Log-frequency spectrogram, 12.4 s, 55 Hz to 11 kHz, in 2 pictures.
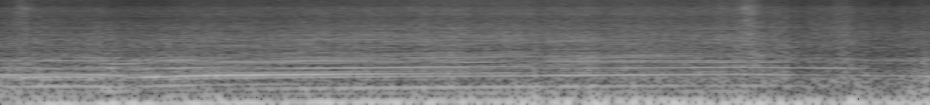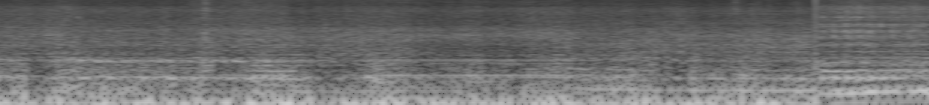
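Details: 1972 Chevelle Malibu 383 V8 after fitting Doug's 1 5/8 x 3" headers and Flowmaster 2.5" H-pipe exhaust, on a drive: deep, loud, choppy rumble rising and falling with throttle; louder inside and out, deeper tone, more chop; normal healthy exhaust note.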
